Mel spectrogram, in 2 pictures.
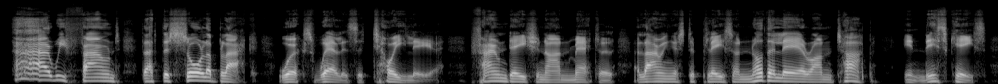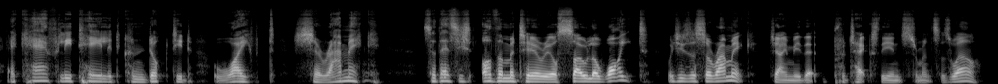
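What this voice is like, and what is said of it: Put-on Irish accent. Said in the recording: “That was a good accent too ... it's always a bit dodgy as an Englishman doing Irish accents”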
